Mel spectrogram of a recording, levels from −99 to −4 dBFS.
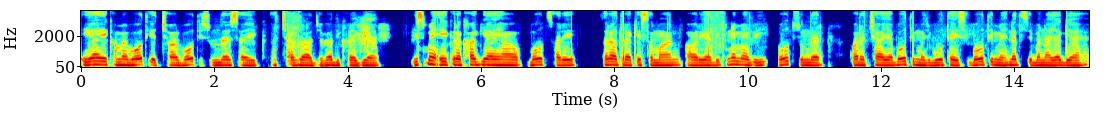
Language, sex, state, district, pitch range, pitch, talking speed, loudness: Hindi, male, Uttar Pradesh, Etah, 140-155 Hz, 145 Hz, 190 wpm, -14 LUFS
